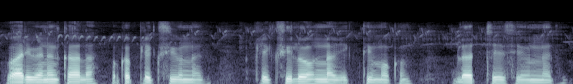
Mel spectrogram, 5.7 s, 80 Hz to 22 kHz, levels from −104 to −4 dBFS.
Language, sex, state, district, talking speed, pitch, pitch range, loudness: Telugu, male, Telangana, Mahabubabad, 135 wpm, 100 Hz, 100-105 Hz, -21 LUFS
